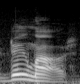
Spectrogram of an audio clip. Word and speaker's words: Dumas: Musketeers he says uh Alexander Dumas I said Dumas I said I've been pronouncing it wrong I said how do you spell that he said d m s I said that's where I went wrong I've been putting two on the end of Dumas well that makes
